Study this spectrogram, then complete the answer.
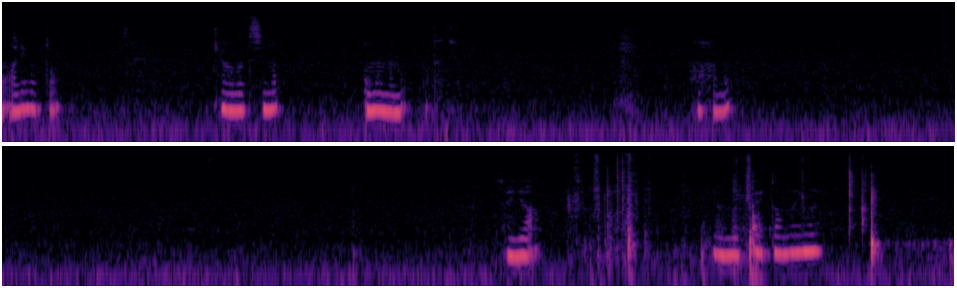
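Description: A young woman speaks softly and close to a microphone, in short bursts with long pauses.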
